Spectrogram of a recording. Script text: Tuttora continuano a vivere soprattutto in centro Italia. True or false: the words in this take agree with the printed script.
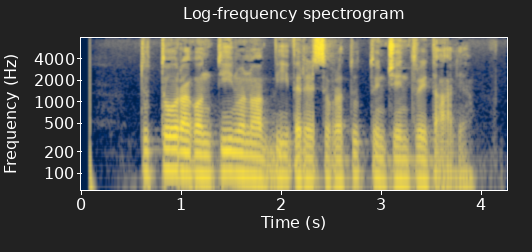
true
